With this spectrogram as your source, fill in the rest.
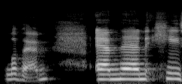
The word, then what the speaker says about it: Levain: I was like, "Okay, first and foremost, tell me how I'm supposed to be pronouncing this bakery." And he says it's Leven.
